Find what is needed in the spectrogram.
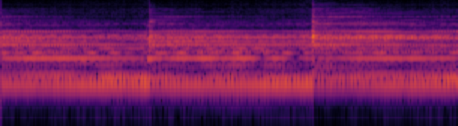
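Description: Music playing on a car's FM radio: sustained, bell-like keyboard chords, with a new chord struck about every eight-tenths of a second and no singing.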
